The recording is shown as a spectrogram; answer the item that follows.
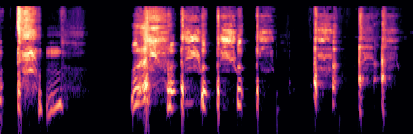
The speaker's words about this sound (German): Entschuldigung, Goethe hat nie gehustet.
